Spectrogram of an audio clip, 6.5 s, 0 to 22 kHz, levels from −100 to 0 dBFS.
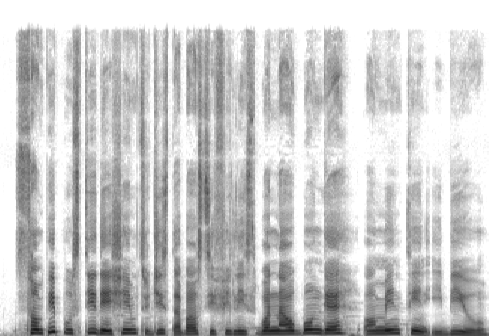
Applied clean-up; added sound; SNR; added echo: none; none; none; none.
